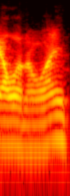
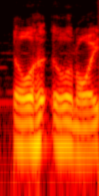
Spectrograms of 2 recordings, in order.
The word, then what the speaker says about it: Illinois: was it when somebody's like as to say Illinois but they decide to pronounce yeah Illinois is yeah they use the s4 note for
